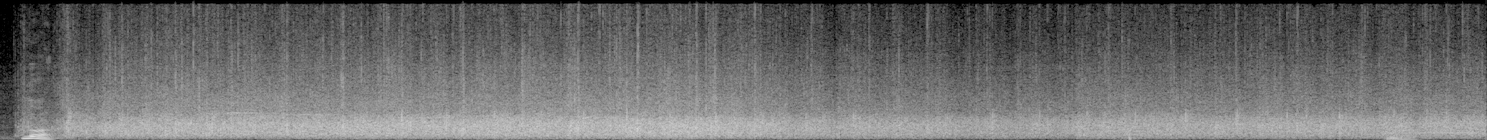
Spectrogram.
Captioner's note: applause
